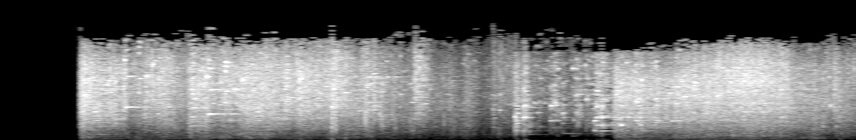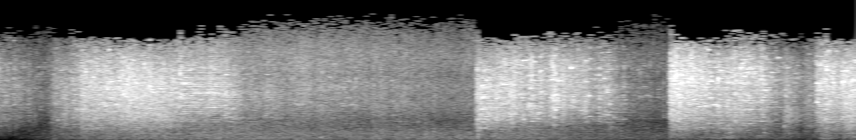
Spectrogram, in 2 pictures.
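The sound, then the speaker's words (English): A tower of water-filled glasses stacked in tiers on a table comes crashing down: a loud, sustained crash of glass shattering and tumbling, with bright tinkling shards cascading over several seconds in bursts, dense, echoing from the walls, with no voices. “The entire structure came crashing down, spilling water and shattering glasses as it fell.”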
